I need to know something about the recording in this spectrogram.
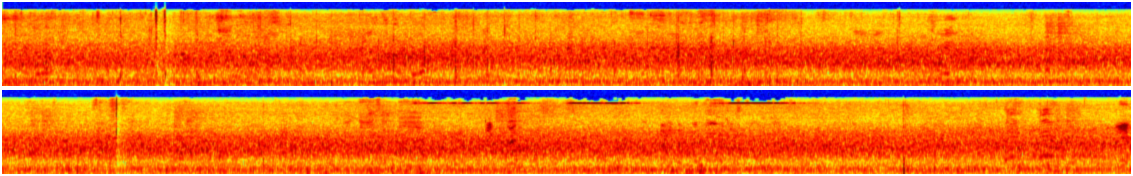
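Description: Outdoors, a steady wind rumbles.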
